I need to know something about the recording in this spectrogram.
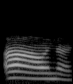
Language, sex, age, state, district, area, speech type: Telugu, female, 45-60, Andhra Pradesh, Visakhapatnam, urban, conversation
